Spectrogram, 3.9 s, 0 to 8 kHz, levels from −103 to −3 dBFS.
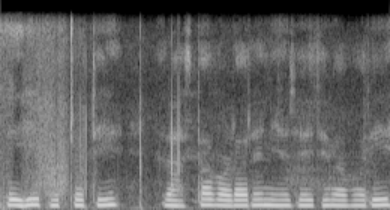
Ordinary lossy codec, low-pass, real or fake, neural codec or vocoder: none; 7.2 kHz; real; none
